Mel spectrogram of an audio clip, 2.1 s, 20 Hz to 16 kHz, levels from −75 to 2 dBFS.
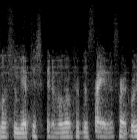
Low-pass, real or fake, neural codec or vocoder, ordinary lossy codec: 14.4 kHz; fake; codec, 44.1 kHz, 0.9 kbps, DAC; MP3, 96 kbps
